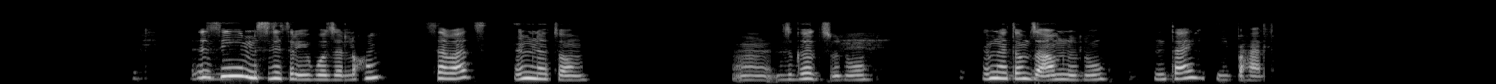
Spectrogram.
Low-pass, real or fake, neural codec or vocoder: 7.2 kHz; real; none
